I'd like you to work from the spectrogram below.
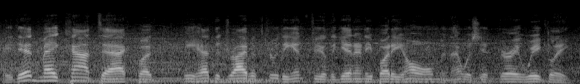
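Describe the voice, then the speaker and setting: A man with a mid-range, fairly quick voice does live radio play-by-play of a baseball game from a broadcast booth at an outdoor ballpark. A crowd can be heard, and the steady stadium ambience runs throughout.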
